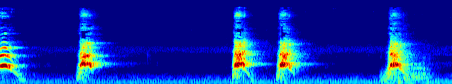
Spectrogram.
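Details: Chihuahua pup angrily barking over a small bone another dog is chewing; five sharp, high, clipped barks spaced unevenly across a few seconds, with silence between and no other sounds.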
